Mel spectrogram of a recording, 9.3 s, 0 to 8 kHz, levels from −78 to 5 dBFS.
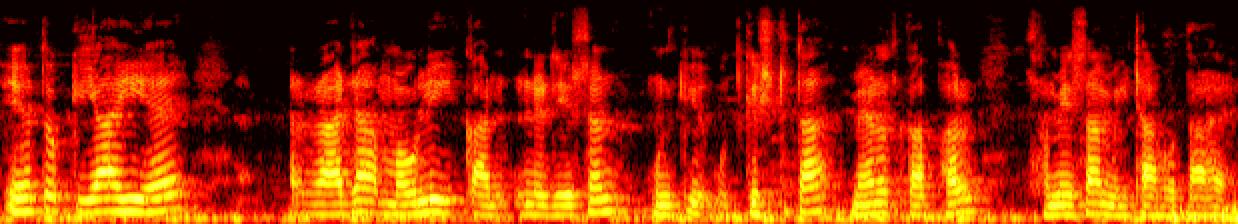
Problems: none marked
